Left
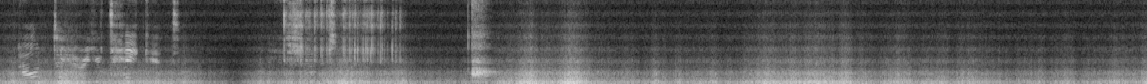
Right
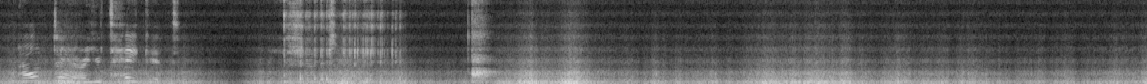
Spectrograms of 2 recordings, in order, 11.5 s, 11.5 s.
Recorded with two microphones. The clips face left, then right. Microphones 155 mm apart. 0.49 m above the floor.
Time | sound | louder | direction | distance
0.2 | a woman speaking | right 5 dB | 45° right (ahead or behind) | ?
2.8 | crushing | right 6 dB | 60° right (ahead or behind) | ?
4.7 | a pop | right 1 dB | 15° right (ahead or behind) | ?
